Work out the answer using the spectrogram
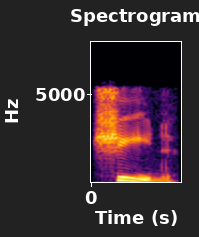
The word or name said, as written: she'd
